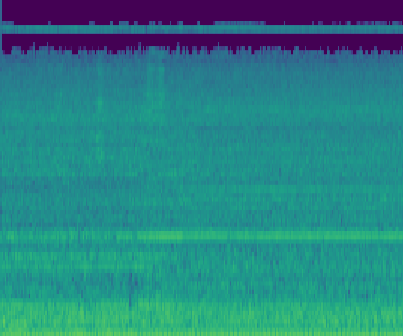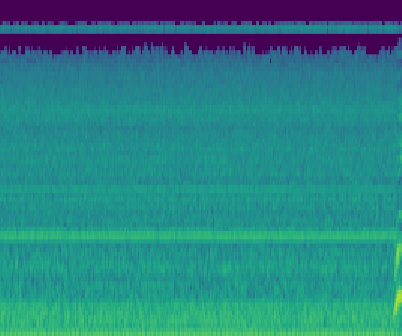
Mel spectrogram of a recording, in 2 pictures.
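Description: A steady low mechanical hum with a thin, constant high whine over it, unchanging throughout.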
